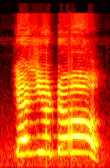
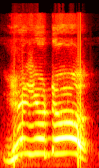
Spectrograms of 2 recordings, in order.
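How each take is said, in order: First: Put-on high Indian accent, yelling it again; shouted scammer accent. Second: Put-on high, loud Indian accent insisting; shouted scammer accent. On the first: Scammer shouts the retort again, Indian accent. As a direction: Indian accent, belting the comeback. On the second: Scammer yells back at a reluctant victim, Indian accent. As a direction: Indian accent, yelling the retort. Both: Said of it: "stop doing that accent".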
